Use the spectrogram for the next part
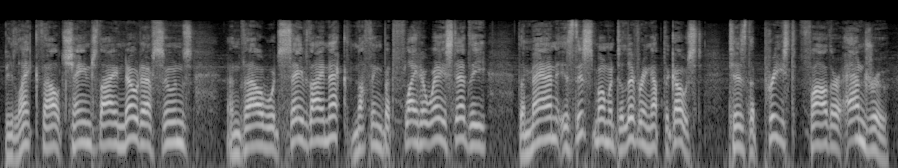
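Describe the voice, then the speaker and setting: A man voicing an urgent male stranger who warns in slow, old-fashioned speech. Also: fairly high pitch, fairly bright tone, voice pushed up.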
